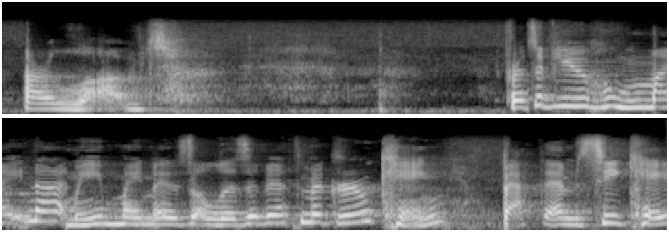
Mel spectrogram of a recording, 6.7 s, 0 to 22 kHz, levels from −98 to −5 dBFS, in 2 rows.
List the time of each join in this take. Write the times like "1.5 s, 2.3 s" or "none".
2.6 s, 3.6 s, 4.0 s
